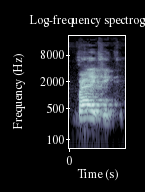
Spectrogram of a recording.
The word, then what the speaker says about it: Breivik: Em 2011, nós tivemos aqueles ataques em Oslo, na Noruega, né, que o Anders Breivik, alguma coisa do tipo. Breivik, obrigado pela me ajudar na pronúncia.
